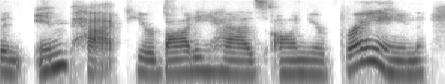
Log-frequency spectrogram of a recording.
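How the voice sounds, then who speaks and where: A woman speaks at a medium pitch. The sound is dry and close, with no echo. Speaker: trauma healing educator. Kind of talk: summit presentation. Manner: fast.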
